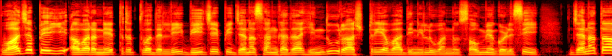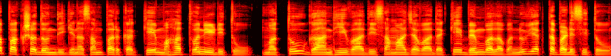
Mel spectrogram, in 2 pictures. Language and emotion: Kannada, neutral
